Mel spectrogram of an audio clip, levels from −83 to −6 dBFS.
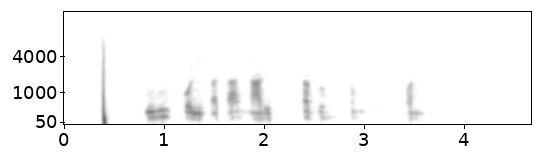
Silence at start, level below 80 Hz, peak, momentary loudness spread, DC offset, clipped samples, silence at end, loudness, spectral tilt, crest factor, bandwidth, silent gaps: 0.4 s; -58 dBFS; -14 dBFS; 22 LU; under 0.1%; under 0.1%; 1.15 s; -47 LUFS; -5.5 dB/octave; 36 dB; 7.2 kHz; 0.51-0.81 s, 1.09-1.21 s, 2.12-2.39 s, 2.73-2.87 s, 3.02-3.09 s, 3.16-3.40 s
